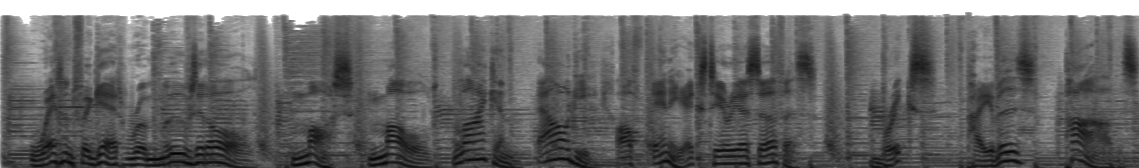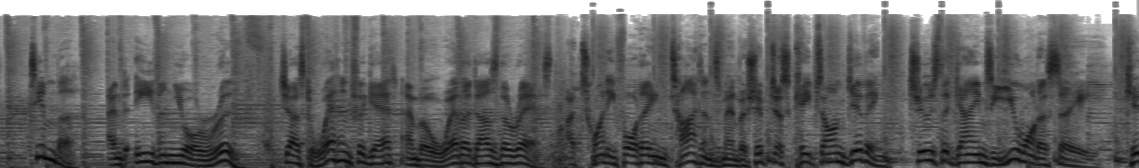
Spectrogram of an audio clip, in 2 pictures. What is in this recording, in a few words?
male talent retail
